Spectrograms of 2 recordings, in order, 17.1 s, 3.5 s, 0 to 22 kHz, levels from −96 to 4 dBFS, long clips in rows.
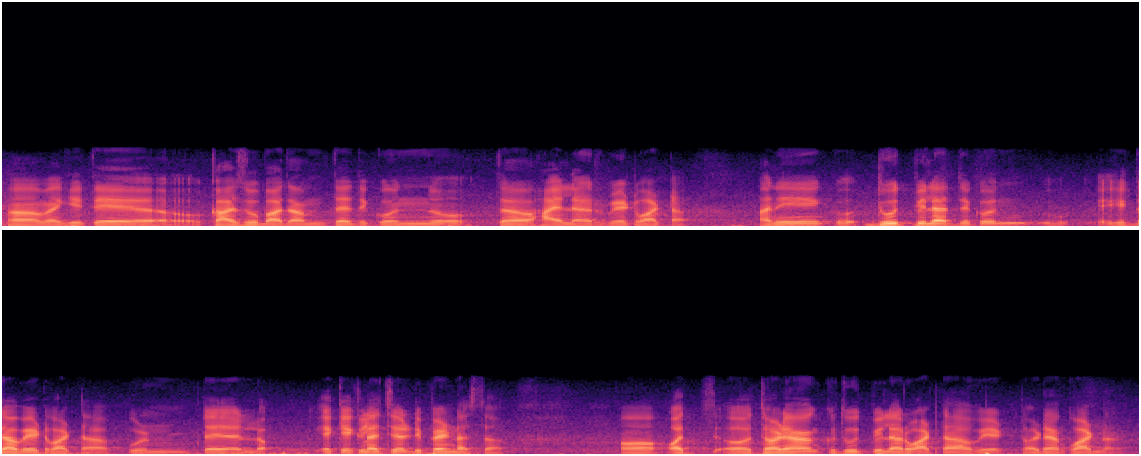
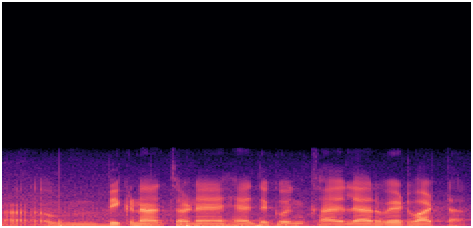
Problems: constant background noise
